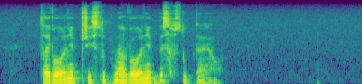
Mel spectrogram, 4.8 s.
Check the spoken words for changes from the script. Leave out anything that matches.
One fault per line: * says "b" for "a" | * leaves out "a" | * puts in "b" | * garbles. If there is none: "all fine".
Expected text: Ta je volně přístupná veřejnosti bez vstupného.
* leaves out "je"
* says "volně" for "veřejnosti"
